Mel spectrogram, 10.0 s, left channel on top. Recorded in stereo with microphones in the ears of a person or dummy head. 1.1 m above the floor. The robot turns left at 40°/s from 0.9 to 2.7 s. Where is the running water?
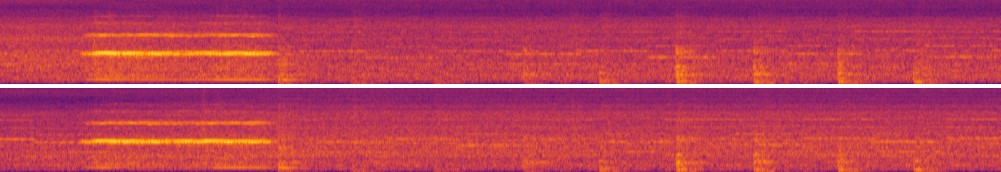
50° left, 7 m; by 10.0 s 20° right, 7 m.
